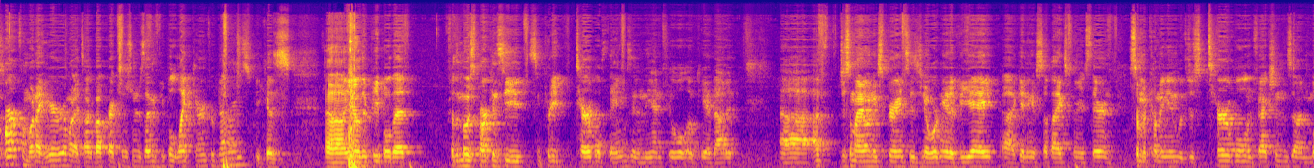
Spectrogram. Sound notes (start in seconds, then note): none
